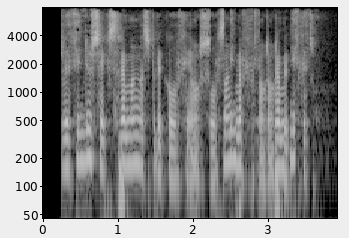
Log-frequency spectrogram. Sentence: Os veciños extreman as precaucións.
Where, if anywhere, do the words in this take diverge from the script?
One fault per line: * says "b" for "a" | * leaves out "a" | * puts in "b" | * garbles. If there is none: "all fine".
* garbles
